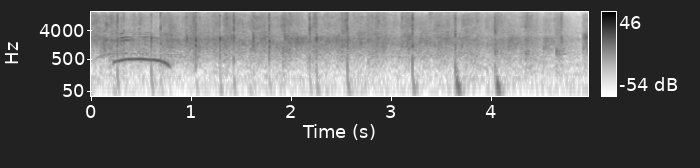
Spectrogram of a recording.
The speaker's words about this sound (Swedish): Gott folk, ge en varm applåd för Jonathan Unge.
